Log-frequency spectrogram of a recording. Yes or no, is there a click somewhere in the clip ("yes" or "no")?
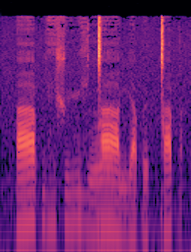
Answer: yes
